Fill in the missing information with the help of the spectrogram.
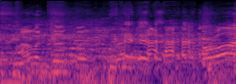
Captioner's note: laughs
